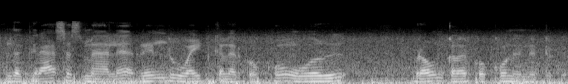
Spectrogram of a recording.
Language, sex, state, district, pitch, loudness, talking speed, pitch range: Tamil, male, Tamil Nadu, Chennai, 130 Hz, -14 LUFS, 125 wpm, 120-135 Hz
